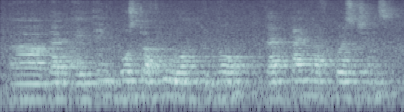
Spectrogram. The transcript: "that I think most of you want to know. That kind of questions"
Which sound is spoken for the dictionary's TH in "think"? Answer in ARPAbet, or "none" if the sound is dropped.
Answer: T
